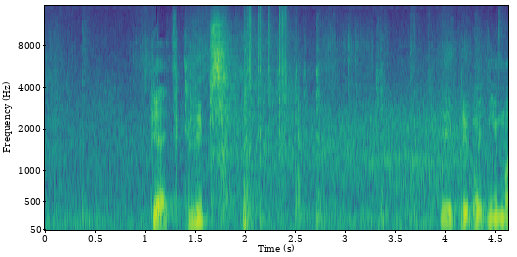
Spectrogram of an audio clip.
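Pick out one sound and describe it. Hard plastic trim rattles and scrapes as a hand pulls it loose.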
